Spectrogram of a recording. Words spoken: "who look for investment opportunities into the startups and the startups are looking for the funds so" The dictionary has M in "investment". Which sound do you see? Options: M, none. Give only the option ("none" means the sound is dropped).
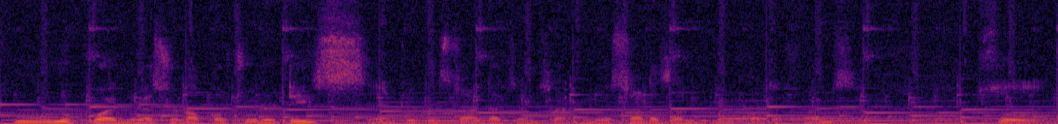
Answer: none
